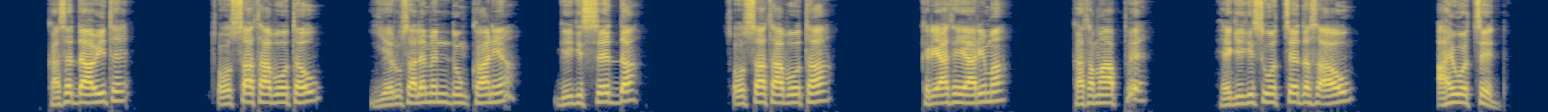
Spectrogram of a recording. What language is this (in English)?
Dawro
